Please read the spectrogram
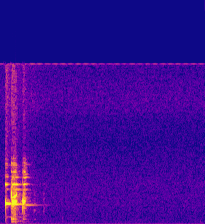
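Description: A single short clink of glass with a brief high ring, dying away within half a second, as a glass tube is handled beside the model. After it only a faint low hum remains.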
